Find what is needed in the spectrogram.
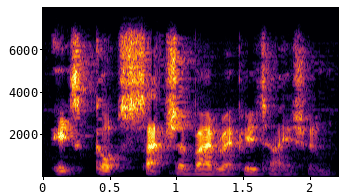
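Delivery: normal talking voice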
